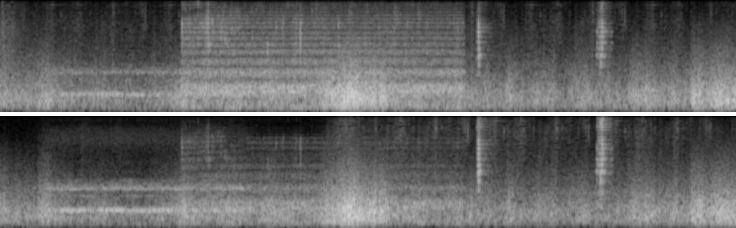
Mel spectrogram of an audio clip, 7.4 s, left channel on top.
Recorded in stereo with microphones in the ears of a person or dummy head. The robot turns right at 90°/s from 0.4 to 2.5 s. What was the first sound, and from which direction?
Frying, 50° left.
